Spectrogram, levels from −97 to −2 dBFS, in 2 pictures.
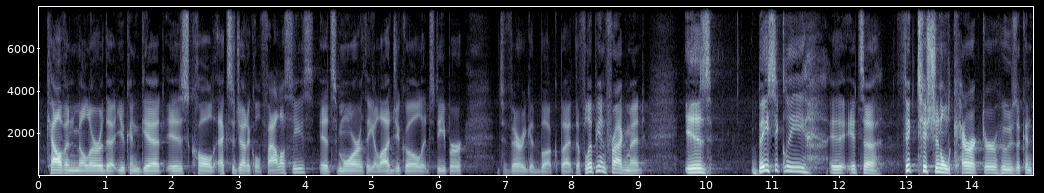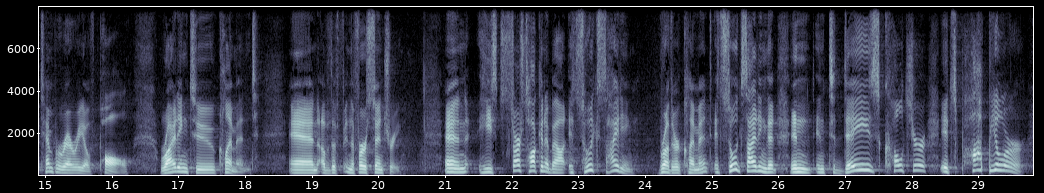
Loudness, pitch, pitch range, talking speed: -22 LUFS, 150 Hz, 125-190 Hz, 130 wpm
